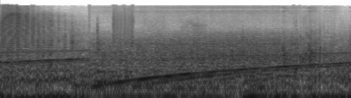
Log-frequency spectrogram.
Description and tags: percussion with spooky atmosphere
atmosphere, baikal, concrete, electronic, gloomy, loop, spooky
